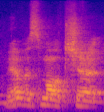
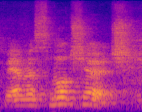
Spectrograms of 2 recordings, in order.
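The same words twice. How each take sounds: First: It is spoken in an ordinary, natural voice. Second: It is spoken in a put-on character voice.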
